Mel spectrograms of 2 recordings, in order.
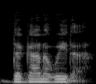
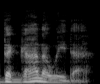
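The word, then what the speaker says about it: Dekanawida: That sure sounds a lot like Daganawida. Well, the only difference is the T and the D sound, which we already know from King Dododa. Well, the T makes a D sound.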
